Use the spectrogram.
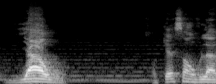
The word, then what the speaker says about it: Yahweh: Donc la vocalisation, la bonne prononciation du tétragramme sacré, du nom le plus excellent, le plus grand, le plus majestueux du Père céleste, créateur de toutes choses, est Yahweh.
